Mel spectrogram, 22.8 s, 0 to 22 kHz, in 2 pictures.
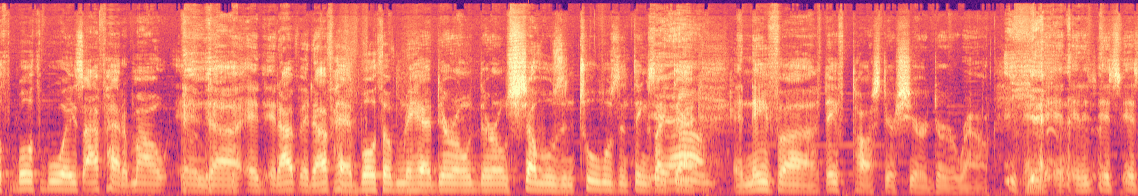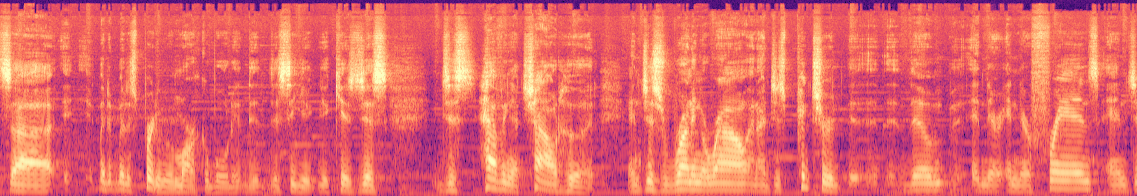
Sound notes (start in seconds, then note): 10.0 laughs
